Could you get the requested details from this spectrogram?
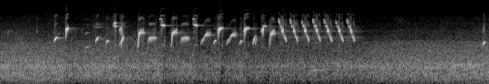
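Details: Captive European goldfinch, somewhat timid in a strange place, singing very close to the current of the river Jerte: a tumbling run of sharp, high twitters ending in a fast even trill, then only the constant hiss of running water.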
